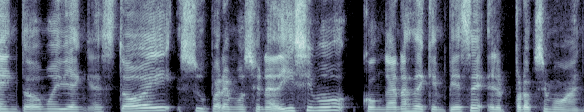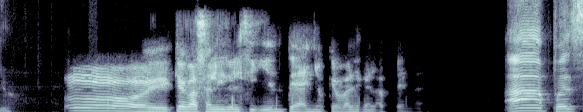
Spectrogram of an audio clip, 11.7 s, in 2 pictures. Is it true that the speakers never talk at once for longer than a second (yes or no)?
yes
